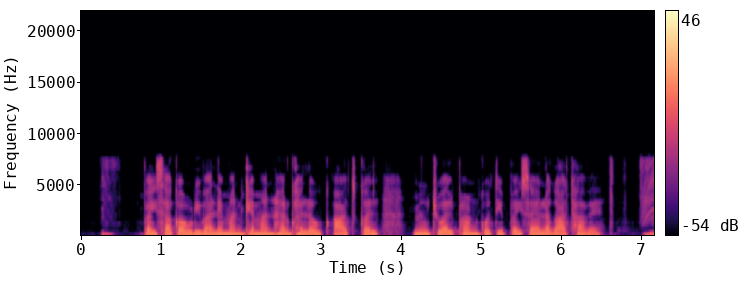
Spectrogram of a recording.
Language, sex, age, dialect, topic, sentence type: Chhattisgarhi, female, 18-24, Central, banking, statement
